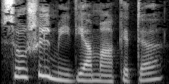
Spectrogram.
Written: मार्केटर

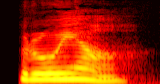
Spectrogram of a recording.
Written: रोयाँ

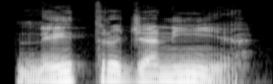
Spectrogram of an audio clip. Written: नेत्रजनीय

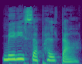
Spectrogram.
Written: सफलता

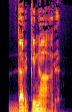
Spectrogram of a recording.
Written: दरकिनार

